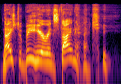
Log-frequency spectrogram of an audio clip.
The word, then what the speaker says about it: Steinhatchee: Apparently, I've been mispronouncing it for like the last 17 years. But it's but anyway, I saw it last night on Weather Channel. It was Steinhatchee.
